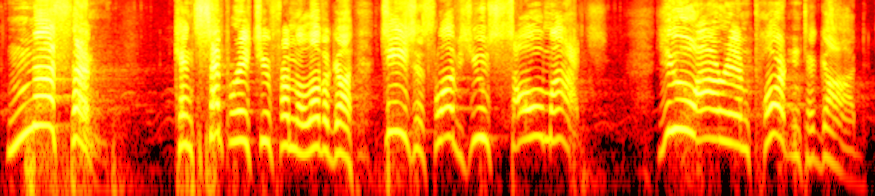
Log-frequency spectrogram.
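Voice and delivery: high, loud, ringing sermon climax; preaching at full force. Acted. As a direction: thunder the promise to the church. Full-force reading and exhortation.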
